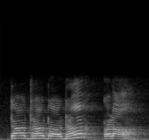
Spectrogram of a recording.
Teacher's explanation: पूरा टा वर्ग ये मूर्धन्य से बोले जाते हैं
